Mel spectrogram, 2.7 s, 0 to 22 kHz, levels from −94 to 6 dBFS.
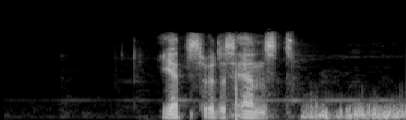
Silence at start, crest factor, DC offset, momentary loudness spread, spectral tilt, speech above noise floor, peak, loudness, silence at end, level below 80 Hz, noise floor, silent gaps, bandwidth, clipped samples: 1.1 s; 22 dB; under 0.1%; 10 LU; -3 dB/octave; 53 dB; -4 dBFS; -22 LUFS; 0 s; -50 dBFS; -76 dBFS; none; 7.6 kHz; under 0.1%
